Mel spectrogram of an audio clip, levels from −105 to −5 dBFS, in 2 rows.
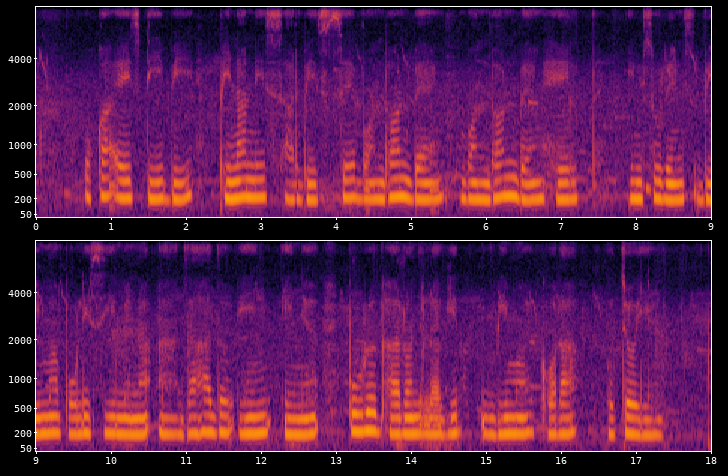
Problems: background sounds at intervals, background conversations at intervals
